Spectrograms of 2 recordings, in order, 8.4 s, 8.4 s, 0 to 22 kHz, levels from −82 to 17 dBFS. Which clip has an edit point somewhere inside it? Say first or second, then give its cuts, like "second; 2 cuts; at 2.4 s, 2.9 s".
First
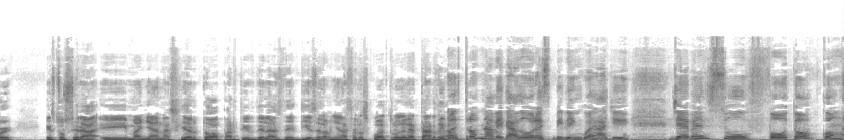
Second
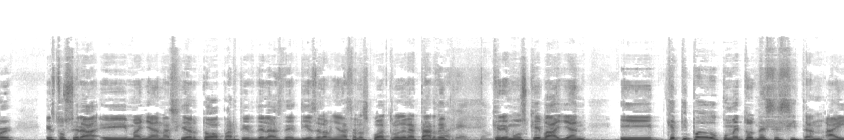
first; 1 cut; at 4.5 s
